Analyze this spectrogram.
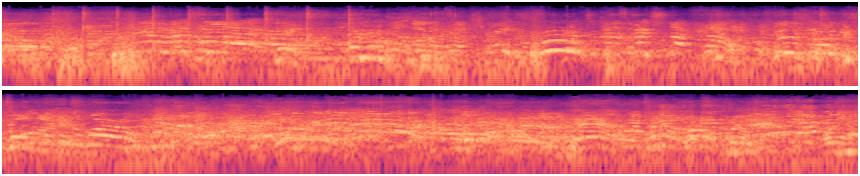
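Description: A crowd of spectators chatters and cheers in an echoing hall.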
